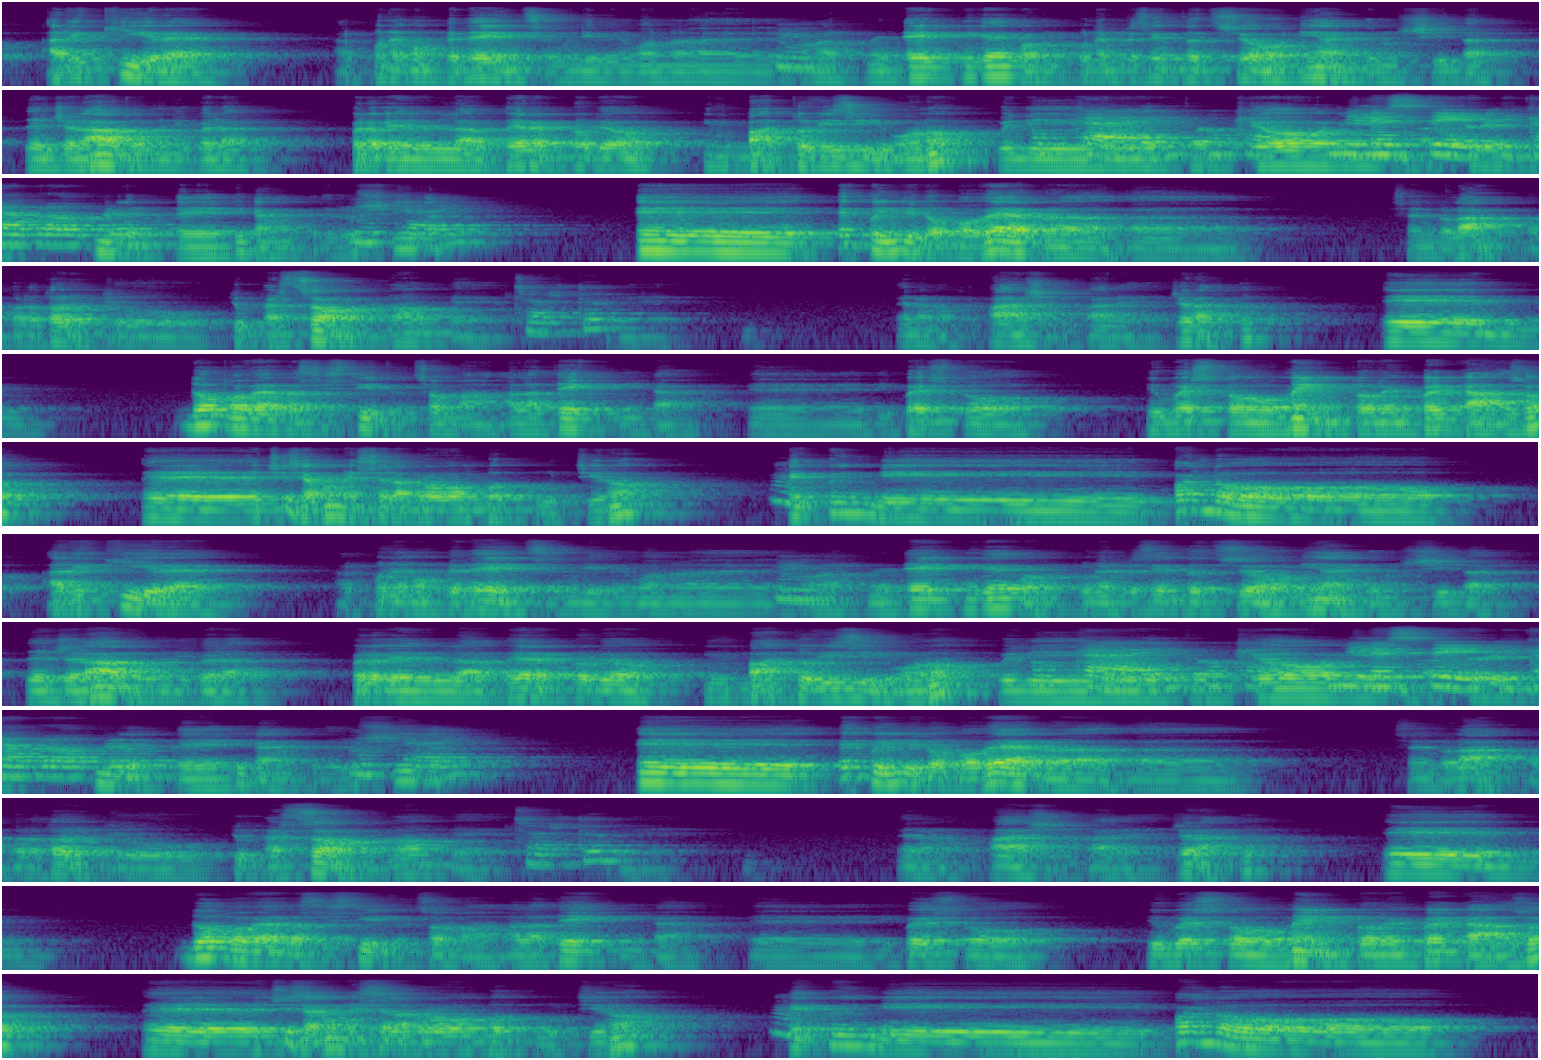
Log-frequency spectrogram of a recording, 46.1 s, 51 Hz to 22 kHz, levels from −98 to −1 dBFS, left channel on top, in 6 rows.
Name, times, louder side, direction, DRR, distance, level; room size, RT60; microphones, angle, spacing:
voice 1, 0.2-1.0 1.9-7.4 7.8-8.9 9.4-10.9 11.2-13.4 13.6-14.7 15.0-15.2 15.8-17.6 18.6-21.5 22.4-24.0 24.4-25.4 26.1-26.2 27.5-29.2 30.0-30.9 31.7-34.2 34.5-35.8 36.5-38.5 39.1-41.6 42.4-45.6, left 1 dB, 85° left, 0 dB, 0.7 m, -29 dB
voice 2, 12.8-16.1 17.1-17.7 25.6-26.1 42.3-42.5, left 2 dB, 10° left, -6 dB, 0.6 m, -31 dB
3.1 x 2.7 x 3.3 m, 0.94 s
head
